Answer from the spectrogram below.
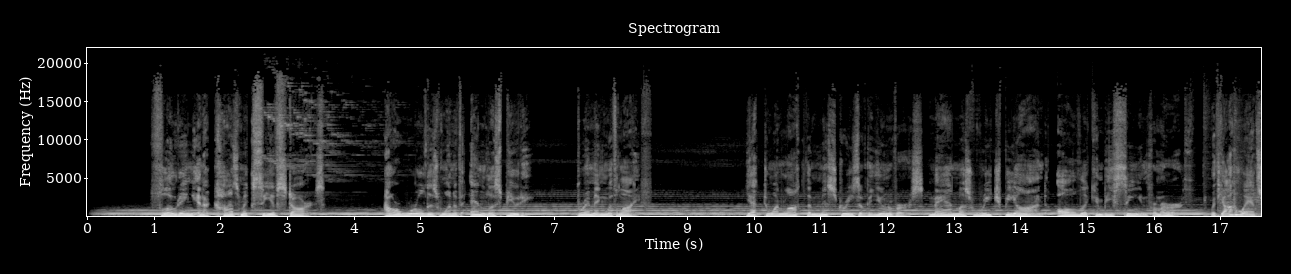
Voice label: narration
